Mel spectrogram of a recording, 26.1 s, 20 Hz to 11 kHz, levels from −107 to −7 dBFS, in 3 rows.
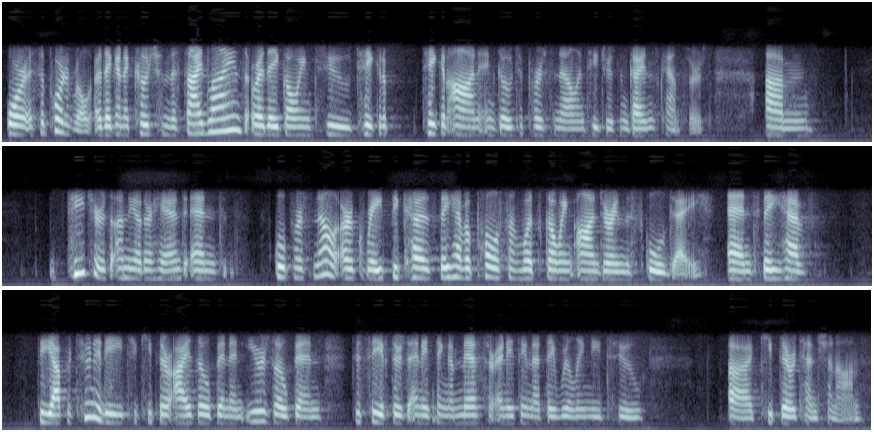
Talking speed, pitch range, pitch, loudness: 200 wpm, 180-220 Hz, 195 Hz, -26 LUFS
